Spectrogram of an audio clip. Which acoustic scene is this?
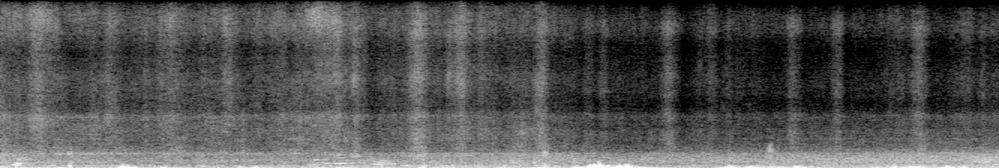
street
